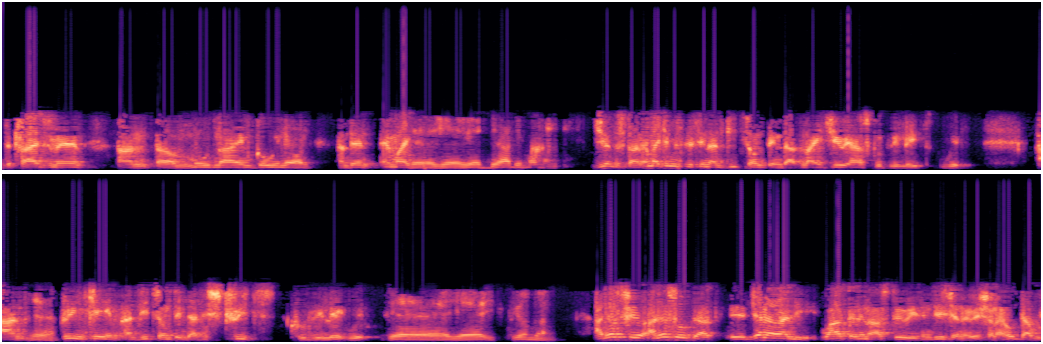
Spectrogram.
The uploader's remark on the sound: over the phone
